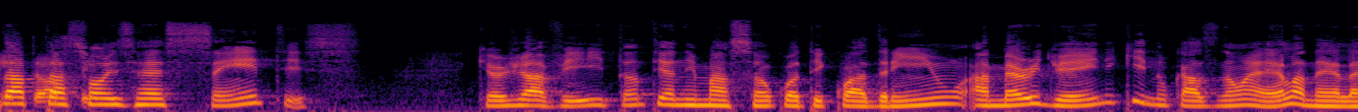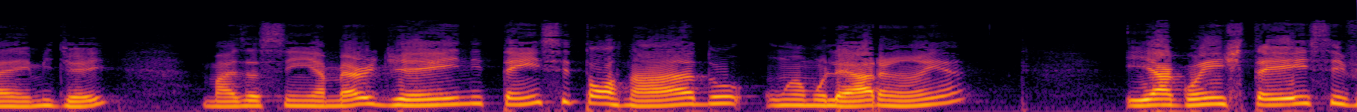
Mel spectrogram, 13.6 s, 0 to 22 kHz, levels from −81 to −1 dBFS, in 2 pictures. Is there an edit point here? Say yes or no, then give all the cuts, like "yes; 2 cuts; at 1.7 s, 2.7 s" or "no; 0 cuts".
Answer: no; 0 cuts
